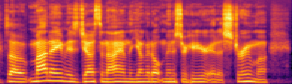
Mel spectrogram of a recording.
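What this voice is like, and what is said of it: Country accent. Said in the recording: “my country accent”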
